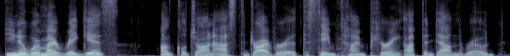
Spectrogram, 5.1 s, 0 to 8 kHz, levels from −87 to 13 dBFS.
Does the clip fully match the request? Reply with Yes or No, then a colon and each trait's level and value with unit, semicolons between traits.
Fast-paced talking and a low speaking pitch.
No: fast, 260 wpm; high, 195 Hz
